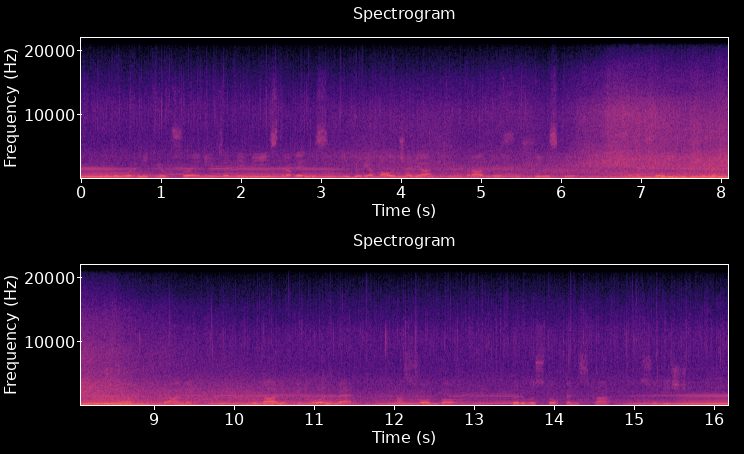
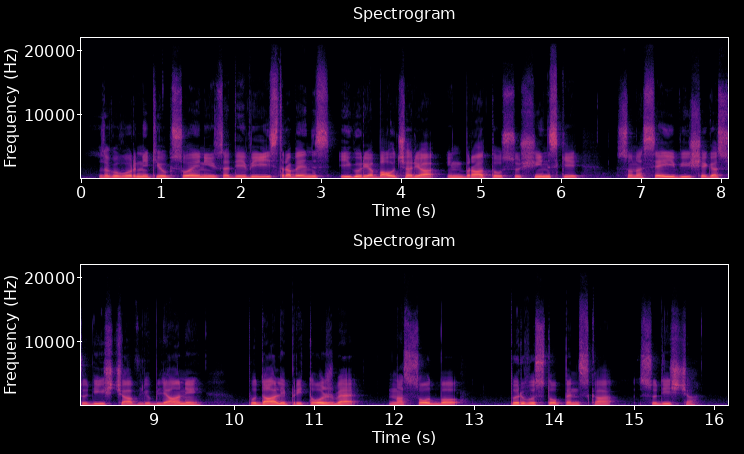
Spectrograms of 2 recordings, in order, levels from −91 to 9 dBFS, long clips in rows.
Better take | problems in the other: second | background sound (Rain + Bowed string instrument); 3 dB above the speech

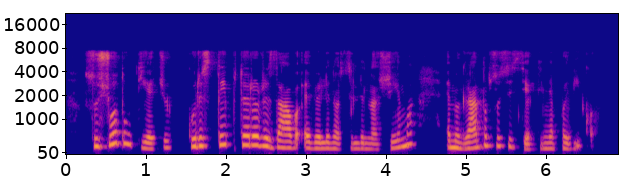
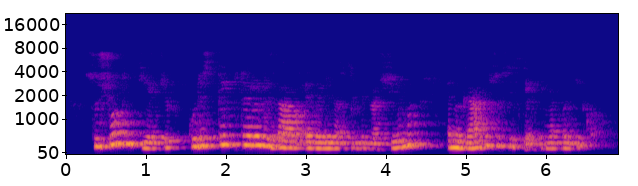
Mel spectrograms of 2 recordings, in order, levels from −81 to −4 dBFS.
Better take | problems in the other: first | room echo; dies away in 0.8 s

